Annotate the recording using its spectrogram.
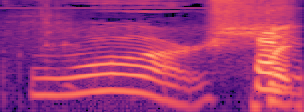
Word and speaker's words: wash: And it's really weird, and linguists have kind of puzzled over this, and the best explanation I've heard is just basically that your tongue sort of anticipates that SH sound, and then it kind of curls a little bit. Warsh.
